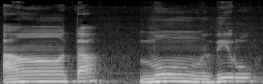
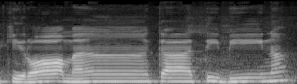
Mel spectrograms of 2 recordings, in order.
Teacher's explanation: تو نون کی آواز کو ناک میں چھپا کر پڑھتے ہیں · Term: اخفا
